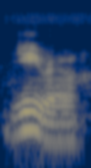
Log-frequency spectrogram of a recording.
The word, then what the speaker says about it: gyro: Okay, Mountain Patriot Homestead said in Greek it is pronounced gyro. Gyro.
